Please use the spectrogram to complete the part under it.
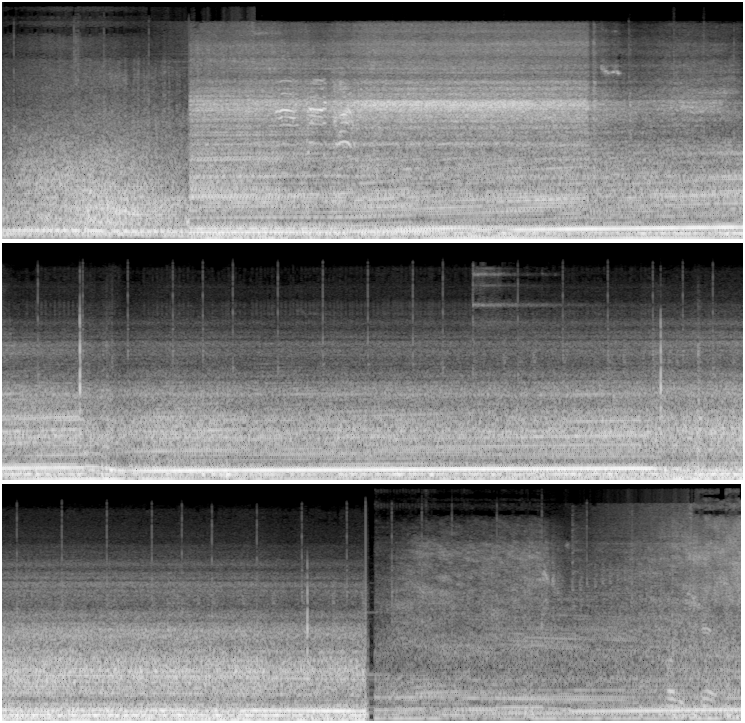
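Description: Two modified cars with full bolt-ons, an Evo and a GTI, race in South Florida, heard from on board as a loud, sustained engine roar that climbs in pitch through the gears, drops at each shift, then falls off near the end.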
